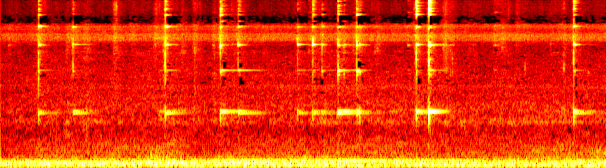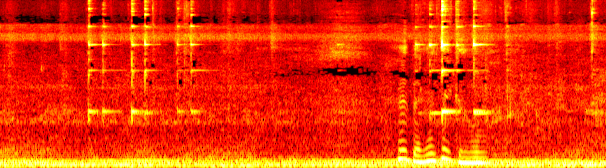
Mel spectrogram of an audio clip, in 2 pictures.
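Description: A small metal bell clinking irregularly, each strike at the same pitch and ringing briefly, with a steady low hum underneath.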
